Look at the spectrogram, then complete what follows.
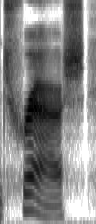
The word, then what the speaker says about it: trash: It notes that the A sound in trash is much stronger and sharper than people expect. Beginners often want to soften it into trash using a soft European-style A. Right, they try to make it sound polite. Yes, but in American English, this is what we call the ash vowel. It is aggressive. Your mouth opens wide and the back of your tongue drops. Trash. Taste of the sound you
